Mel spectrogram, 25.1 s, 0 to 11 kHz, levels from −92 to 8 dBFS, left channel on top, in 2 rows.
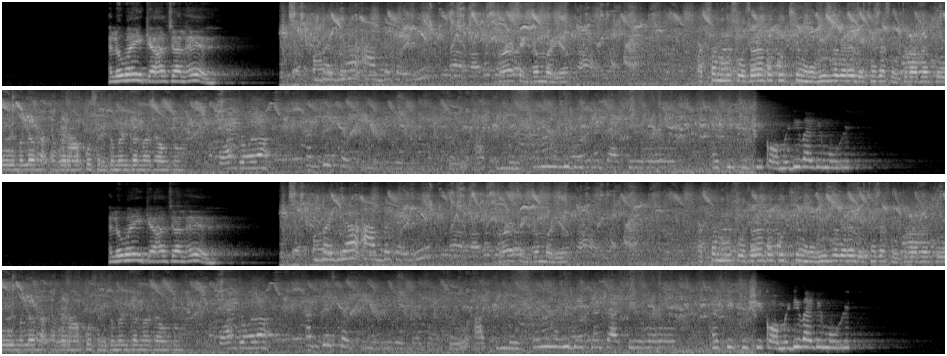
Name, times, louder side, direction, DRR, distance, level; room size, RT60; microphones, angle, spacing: voice 1, 1.4-2.9 6.5-7.6 9.3-15.1, left 3 dB, 75° left, 1.0 m, -27 dB
sound 1, 3.7-22.6, left 4 dB, 15° left, 0.9 m, -28 dB
voice 2, 4.1-5.7 16.6-23.9, right 3 dB, 70° right, 1.2 m, -31 dB
22.0 x 19.0 x 7.3 m
head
